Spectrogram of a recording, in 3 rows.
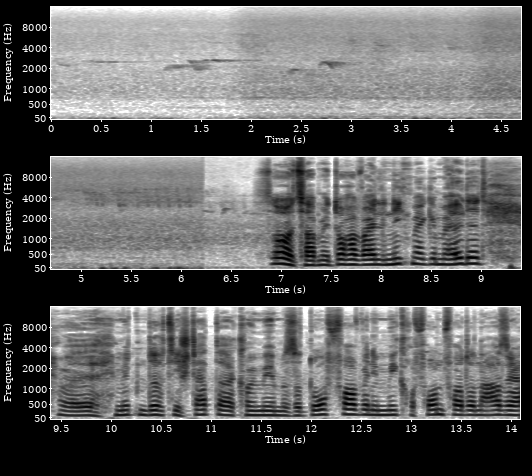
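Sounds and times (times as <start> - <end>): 
faint high bird chirps: 0.0 - 6.9
traffic rumble: 0.0 - 14.0
speech: 6.9 - 14.0.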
